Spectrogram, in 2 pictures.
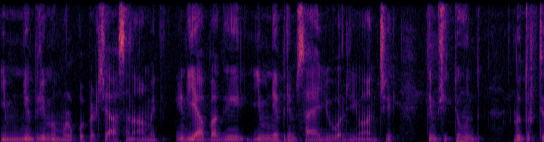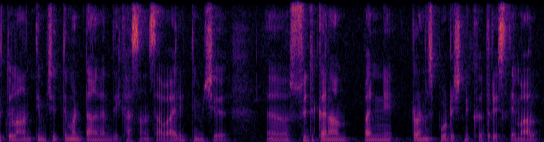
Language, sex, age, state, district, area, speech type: Kashmiri, male, 45-60, Jammu and Kashmir, Budgam, rural, spontaneous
